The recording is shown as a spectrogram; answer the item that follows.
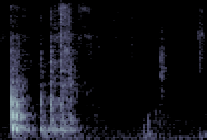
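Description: Soft handling sounds of a highlighter stick being turned over and opened in the hands: a sharp knock just after the start, a second short rub about half a second later, then a faint touch.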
